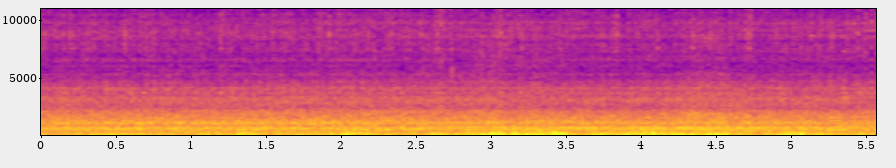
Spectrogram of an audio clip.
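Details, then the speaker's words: Belt-driven exhaust fan after replacing its 0.25 HP motor, 3L340 belt at set tension, first run; amp draw near upper end of 5.4 A service factor; steady whoosh with constant low rumble, no knocks or chirp, running smooth; normal fan operation. "overall the operation looks pretty good it looks like it's running pretty smooth"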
